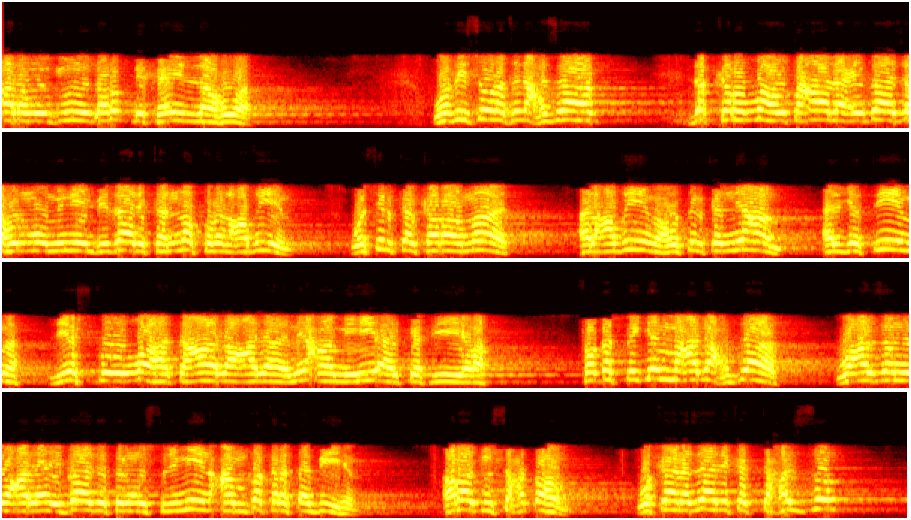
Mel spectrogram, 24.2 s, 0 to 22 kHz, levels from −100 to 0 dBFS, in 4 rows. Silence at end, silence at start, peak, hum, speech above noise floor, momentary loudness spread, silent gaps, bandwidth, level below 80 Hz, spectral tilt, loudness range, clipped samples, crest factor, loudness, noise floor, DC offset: 0.4 s; 0 s; -2 dBFS; none; 35 dB; 7 LU; none; 4.1 kHz; -64 dBFS; -7.5 dB/octave; 3 LU; under 0.1%; 12 dB; -13 LUFS; -48 dBFS; under 0.1%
